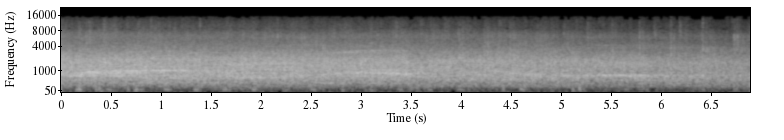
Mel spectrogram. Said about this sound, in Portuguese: Gente, quero, quebrando o protocolo aqui, pedir uma salva de palmas para os alunos que vêm aqui, mesmo com as dificuldades, no escuro, sem trânsito. Parabéns para vocês.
